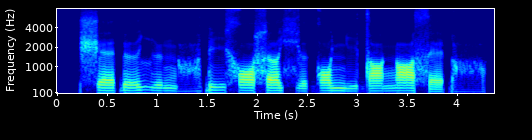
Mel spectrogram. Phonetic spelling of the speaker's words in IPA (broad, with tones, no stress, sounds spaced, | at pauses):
ʃ ɛ˨ ɗ ɘ˨˦ ʎ ʏ˨ ŋ ɑ̤˨˦ ɗ i˦ x ɔ˦ ɬ ɐ˦ ç ɘ˨ ɡ ɔ˦ ɲ i˨ d ɑ˦ ŋ ɑ˦ s ɛ˨ ɗ ɑ̤˦˨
